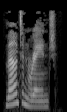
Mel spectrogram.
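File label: "mountain range", British English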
